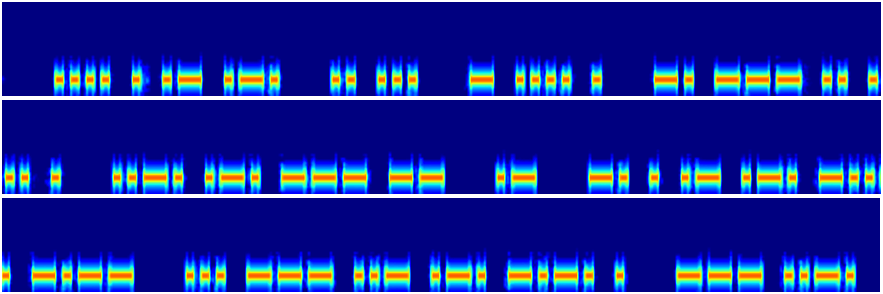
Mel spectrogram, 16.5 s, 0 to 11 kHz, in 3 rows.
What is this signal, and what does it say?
Morse code, heard as a keyed tone, about 25 wpm, 600 Hz. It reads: HEAR IS THE NOISE FROM A NEARBY SOURCE OF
